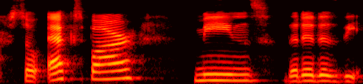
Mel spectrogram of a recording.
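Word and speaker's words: x̄: talking about the mean from the sample it's pronounced x bar so x bar means that it is the average or the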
